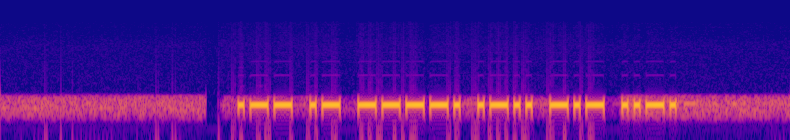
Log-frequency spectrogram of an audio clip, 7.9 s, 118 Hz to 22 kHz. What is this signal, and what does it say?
Morse code, heard as a keyed tone, about 20 wpm, 440 Hz. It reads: WA9LKF
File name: contests / ss-cw-k5tr-op-n5rz -1400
